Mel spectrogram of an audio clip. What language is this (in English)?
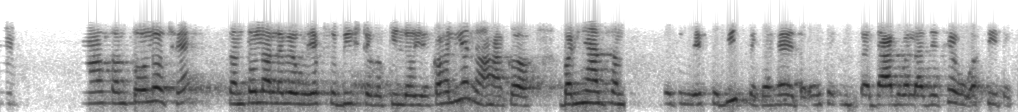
Maithili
